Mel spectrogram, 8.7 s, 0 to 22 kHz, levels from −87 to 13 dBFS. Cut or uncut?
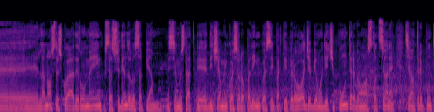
cut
